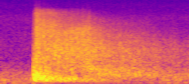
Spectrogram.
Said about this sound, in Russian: Сименс выстрелил. Пикар упал на затопленную землю.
